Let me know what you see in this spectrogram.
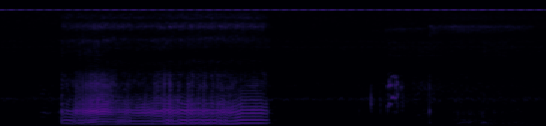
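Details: A sleeping male dog snoring, possibly passing gas too: one long, rattling, growl-like snore followed by quiet breathing and faint room noise.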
